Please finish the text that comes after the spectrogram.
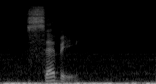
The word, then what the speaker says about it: Sebi: Sebi? My nickname. It's supposed to be a combination of Sarah and Abigail, taking the first syllable, Se, from Sarah, then the second syllable, B, from Abigail. But, of course, the B sounds like B, not B.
